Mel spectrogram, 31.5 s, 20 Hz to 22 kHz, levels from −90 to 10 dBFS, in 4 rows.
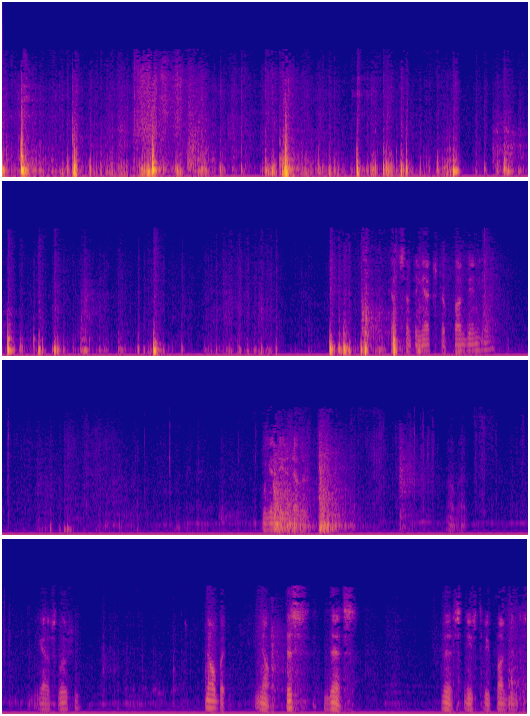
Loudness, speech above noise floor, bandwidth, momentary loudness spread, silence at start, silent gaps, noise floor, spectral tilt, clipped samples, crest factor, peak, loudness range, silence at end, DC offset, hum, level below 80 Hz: -24 LUFS; 30 dB; 8 kHz; 27 LU; 0 s; none; -68 dBFS; -9 dB/octave; under 0.1%; 26 dB; 0 dBFS; 24 LU; 0.2 s; 0.4%; none; -36 dBFS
